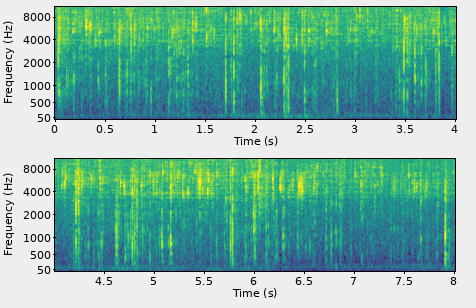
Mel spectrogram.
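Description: Burger patty sizzling in hot fat in a cast iron skillet, a steady hiss broken by many small irregular pops and crackles.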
